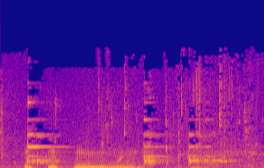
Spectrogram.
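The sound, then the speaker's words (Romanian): Champagne poured into a glass: a loud, gurgling liquid pour with bright, ringing glassy tones, coming in several short bursts with brief gaps between them. “E, și acum să ne mai turnăm un pahar de șampanie.”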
